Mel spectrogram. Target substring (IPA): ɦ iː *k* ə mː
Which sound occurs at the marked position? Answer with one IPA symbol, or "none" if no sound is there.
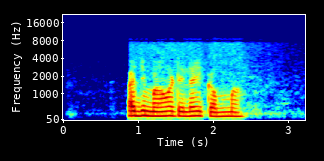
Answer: k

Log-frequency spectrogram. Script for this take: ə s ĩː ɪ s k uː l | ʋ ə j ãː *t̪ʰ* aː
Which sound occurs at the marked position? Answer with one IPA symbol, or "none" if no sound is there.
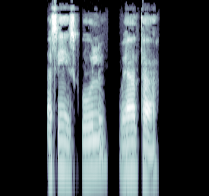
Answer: t̪ʰ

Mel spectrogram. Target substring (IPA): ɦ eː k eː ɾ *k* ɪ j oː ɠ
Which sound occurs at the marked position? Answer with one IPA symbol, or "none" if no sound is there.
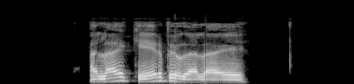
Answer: p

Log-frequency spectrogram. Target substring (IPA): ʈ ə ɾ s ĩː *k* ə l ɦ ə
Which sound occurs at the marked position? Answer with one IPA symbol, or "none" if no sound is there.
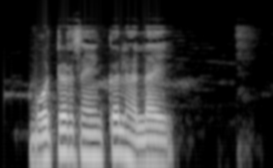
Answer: k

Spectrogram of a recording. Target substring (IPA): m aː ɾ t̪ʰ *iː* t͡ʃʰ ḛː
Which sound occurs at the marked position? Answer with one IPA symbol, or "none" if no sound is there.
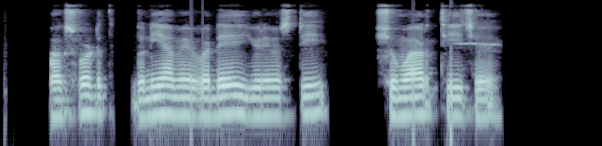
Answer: iː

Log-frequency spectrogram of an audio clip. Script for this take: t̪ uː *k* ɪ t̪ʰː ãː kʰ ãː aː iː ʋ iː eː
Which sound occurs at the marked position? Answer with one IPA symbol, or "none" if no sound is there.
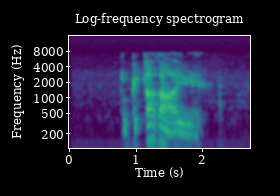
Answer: k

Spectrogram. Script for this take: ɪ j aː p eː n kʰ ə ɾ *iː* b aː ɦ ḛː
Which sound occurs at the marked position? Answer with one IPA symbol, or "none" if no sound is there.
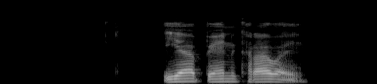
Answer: aː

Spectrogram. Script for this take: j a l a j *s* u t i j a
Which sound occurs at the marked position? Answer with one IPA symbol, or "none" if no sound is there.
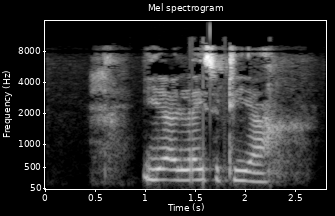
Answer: s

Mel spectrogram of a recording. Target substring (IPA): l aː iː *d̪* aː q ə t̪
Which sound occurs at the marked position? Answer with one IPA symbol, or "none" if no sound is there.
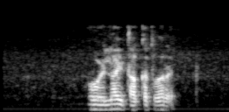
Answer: t̪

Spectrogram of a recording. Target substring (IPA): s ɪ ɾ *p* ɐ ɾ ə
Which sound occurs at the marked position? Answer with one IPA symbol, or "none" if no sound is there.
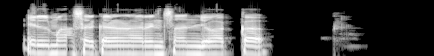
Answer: k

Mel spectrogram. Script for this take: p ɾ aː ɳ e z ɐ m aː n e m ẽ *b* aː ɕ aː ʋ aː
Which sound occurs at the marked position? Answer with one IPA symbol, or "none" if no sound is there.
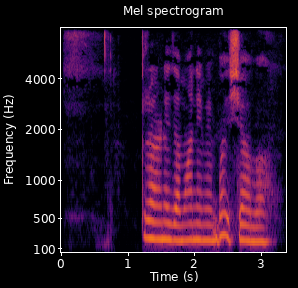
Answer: b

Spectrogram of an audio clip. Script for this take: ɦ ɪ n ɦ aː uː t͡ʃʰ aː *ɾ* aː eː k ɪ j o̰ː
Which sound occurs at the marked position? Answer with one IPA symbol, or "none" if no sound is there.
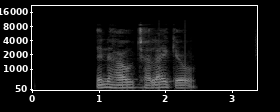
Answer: l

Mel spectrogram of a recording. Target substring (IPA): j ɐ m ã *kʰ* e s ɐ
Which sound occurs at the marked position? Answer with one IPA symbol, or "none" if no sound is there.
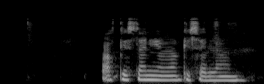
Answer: k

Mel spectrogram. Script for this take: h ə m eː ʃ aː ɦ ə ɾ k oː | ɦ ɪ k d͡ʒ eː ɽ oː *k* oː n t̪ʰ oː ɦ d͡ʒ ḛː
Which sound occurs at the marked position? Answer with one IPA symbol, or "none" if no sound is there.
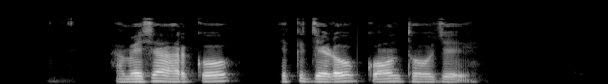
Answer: k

